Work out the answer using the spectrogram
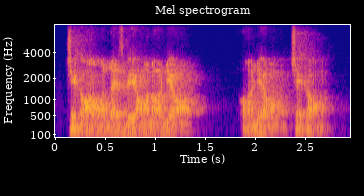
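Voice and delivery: put-on Cajun accent. Getting on the phone as family pass it around for a birthday, in a Cajun accent. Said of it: "I started talking in this Cajun accent".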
